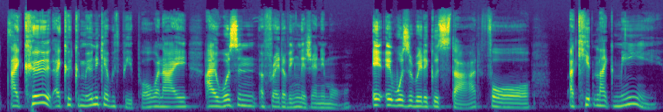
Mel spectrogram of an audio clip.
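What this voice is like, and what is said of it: Thai-accented English. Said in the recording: “My accent was horrible, but I was proud of that accent because it was understandable ... There's nothing wrong with having a Thai accent. As long as it's understandable.”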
